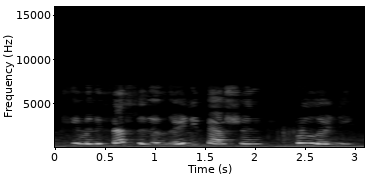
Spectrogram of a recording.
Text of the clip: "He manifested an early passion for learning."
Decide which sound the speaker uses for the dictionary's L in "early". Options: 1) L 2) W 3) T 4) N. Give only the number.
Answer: 4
